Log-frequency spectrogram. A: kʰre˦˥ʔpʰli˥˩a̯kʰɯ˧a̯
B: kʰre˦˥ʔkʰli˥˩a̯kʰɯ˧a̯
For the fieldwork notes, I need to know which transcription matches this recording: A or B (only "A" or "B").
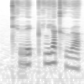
A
